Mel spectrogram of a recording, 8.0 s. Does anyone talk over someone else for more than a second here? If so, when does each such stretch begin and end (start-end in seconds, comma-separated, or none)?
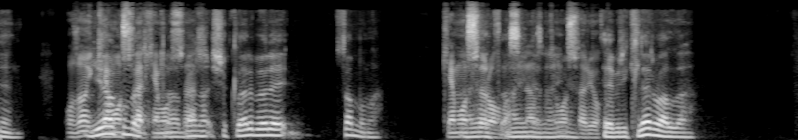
0.8-2.1, 4.6-6.2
